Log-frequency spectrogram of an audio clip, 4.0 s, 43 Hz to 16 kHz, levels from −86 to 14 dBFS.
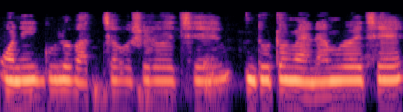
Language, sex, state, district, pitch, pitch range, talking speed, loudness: Bengali, male, West Bengal, Dakshin Dinajpur, 235 Hz, 230-240 Hz, 105 wpm, -15 LUFS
